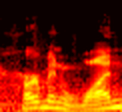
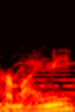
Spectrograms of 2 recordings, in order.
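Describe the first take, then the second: First: The name is said like three syllables, Herman-one. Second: The name is said with four syllables. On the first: The speaker calls it wrong. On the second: The speaker calls it right.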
